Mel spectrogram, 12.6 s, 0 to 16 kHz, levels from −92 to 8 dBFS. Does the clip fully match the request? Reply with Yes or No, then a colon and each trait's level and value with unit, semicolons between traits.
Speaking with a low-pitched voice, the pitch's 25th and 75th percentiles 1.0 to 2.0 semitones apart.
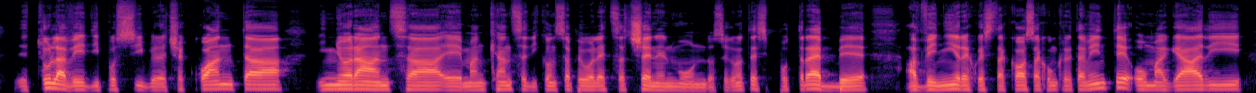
No: low, 110 Hz; narrow, 2.6 semitones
